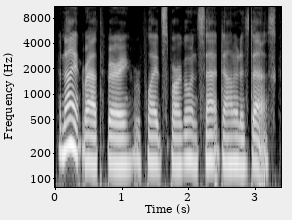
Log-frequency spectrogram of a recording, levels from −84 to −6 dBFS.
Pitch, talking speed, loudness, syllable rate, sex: 165 Hz, 195 wpm, -19 LUFS, 4.6 syllables/s, female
